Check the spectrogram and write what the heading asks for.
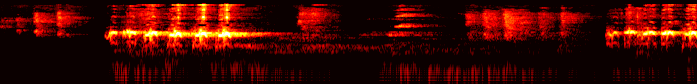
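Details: Yellow-vented bulbul (trucuk) in a fast 'ropel' singing style, used as a lure recording: a short burst of rapid pulsed notes, then a second burst near the end, with a low rumble between.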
